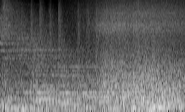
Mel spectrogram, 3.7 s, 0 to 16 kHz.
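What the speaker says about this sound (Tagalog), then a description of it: "Ang hampas ng tubig, kaya raw umabot ng hanggang 2 palapag." Heavy surf crashes against rocks at Cabgan Island in Barobo, Surigao del Sur, rushing and roaring steadily, with a wash of water and wind noise building louder toward the end.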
